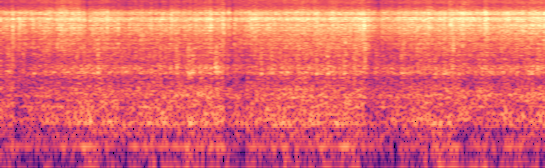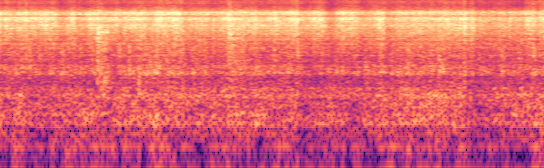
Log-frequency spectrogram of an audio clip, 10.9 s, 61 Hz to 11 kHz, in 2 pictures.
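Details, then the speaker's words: All American pressure canner on a stove with the weight set at 10 PSI: steady steam hiss and fast rattling chatter of the weight as it exhausts, indicating 10 PSI inside, about 240 °F; normal chatter. "As it gets closer, this is going to start to exhaust. You're going to hear it chatter like that. And then we know we're at that 10 PSI, 10 lbs of pressure inside, which means our temperature would be around 240° F."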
